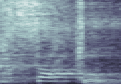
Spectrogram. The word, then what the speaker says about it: subtle: The word subtle. Would anybody object if it was spelled s u t l e? Not a single person would. But there's a b in the middle going shh.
